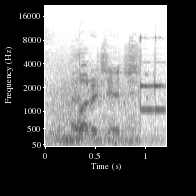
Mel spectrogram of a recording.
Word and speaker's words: Buttigieg: How do you pronounce this? Buttigieg.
